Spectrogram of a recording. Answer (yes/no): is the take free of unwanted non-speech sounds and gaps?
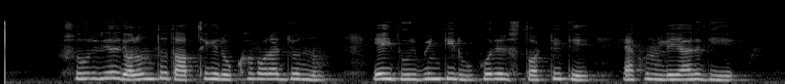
yes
